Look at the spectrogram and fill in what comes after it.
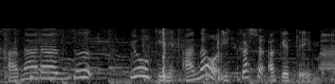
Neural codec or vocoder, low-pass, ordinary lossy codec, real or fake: none; 5.4 kHz; none; real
